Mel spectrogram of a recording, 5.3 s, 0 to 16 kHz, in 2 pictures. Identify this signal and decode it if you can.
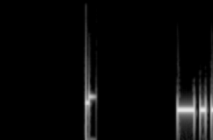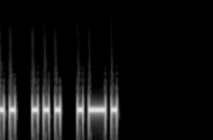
Morse code, heard as a keyed tone, about 17 wpm, 700 Hz. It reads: BSR
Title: USA Call Sign Postfixes - 3 Letters 17wpm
